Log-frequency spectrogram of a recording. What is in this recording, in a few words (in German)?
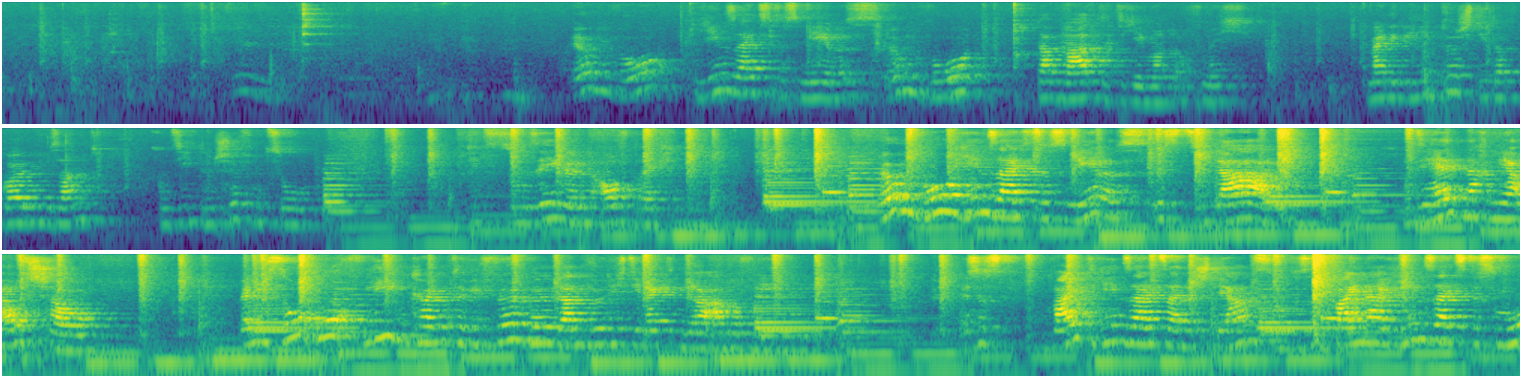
Ansage; jazz and lyrics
